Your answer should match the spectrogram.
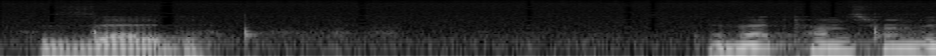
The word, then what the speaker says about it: Z: but the english alphabet this letter is not pronounced z it is pronounced zed and that comes from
